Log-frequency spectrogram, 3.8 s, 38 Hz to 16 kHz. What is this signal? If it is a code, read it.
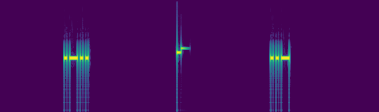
Morse code, heard as a keyed tone, about 46 wpm, 700 Hz. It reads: L U
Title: Single Letters 45wpm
